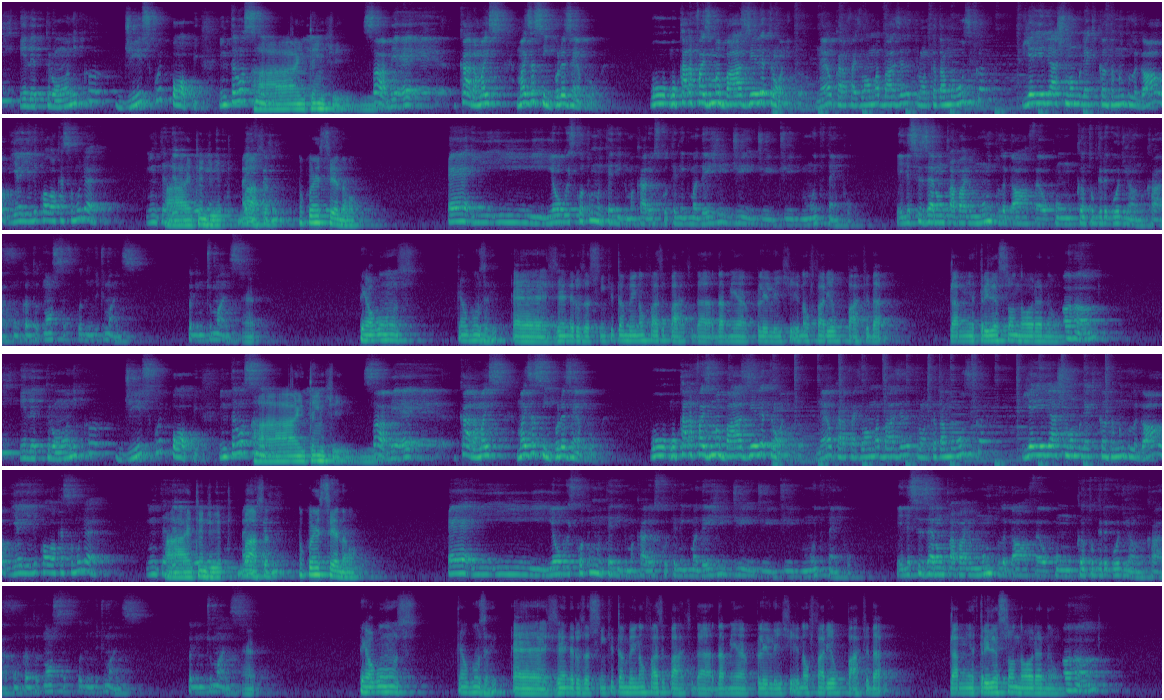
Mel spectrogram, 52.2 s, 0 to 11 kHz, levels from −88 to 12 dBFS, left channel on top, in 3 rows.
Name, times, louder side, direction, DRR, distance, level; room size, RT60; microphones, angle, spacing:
voice 1, 0.0-4.0 4.5-4.7 5.4-9.0 9.7-14.9 15.3-18.9 19.6-20.6 21.0-21.5 24.1-30.0 30.8-36.8 37.6-38.4 50.7-51.2, equal, 20° left, 4 dB, 1.8 m, -32 dB
voice 2, 3.8-5.6 19.8-21.4 21.9-22.8 38.4-38.6 40.2-41.0 41.6-48.1 49.0-50.7, right 1 dB, 25° right, 7 dB, 1.2 m, -30 dB
sound 1, 10.4-16.7, right 1 dB, 55° right, 4.1 m, -50 dB
19.5 x 16.5 x 9.3 m, 0.94 s
head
